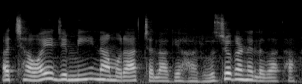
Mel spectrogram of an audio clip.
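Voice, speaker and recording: A woman's voice: medium pitch, animated, fairly quick, warm tone, close to an everyday voice. Woman voicing a blunt but loyal companion woman. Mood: consoling. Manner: blunt, consoling.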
